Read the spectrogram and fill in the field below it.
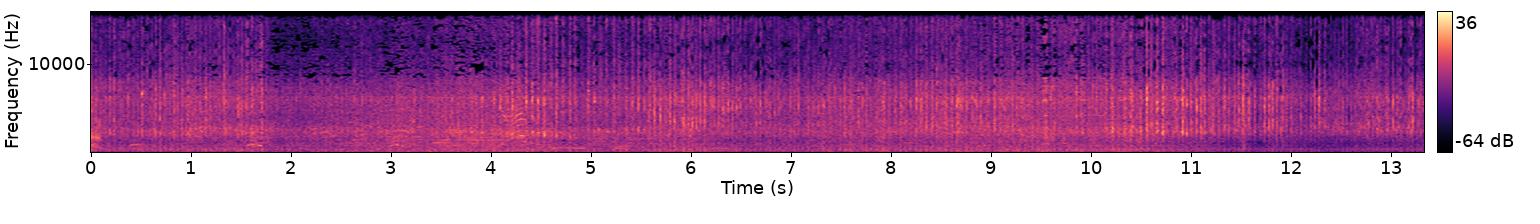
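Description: Boat engines rumble and putter on the water.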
